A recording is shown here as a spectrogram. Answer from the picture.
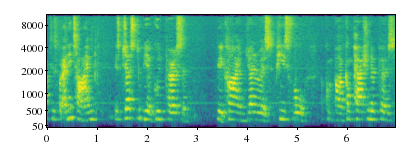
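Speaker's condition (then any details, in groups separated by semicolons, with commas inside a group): No condition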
